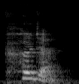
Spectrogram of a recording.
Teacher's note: então com esse sonzinho aí ou de D bem levinho ou com o Flap D que ficaria com esse sonzinho de R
